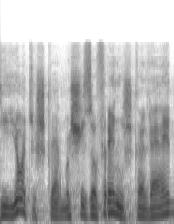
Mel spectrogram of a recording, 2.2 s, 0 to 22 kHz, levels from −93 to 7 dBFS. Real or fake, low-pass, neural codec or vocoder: fake; 10.8 kHz; codec, 44.1 kHz, 2.6 kbps, SNAC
